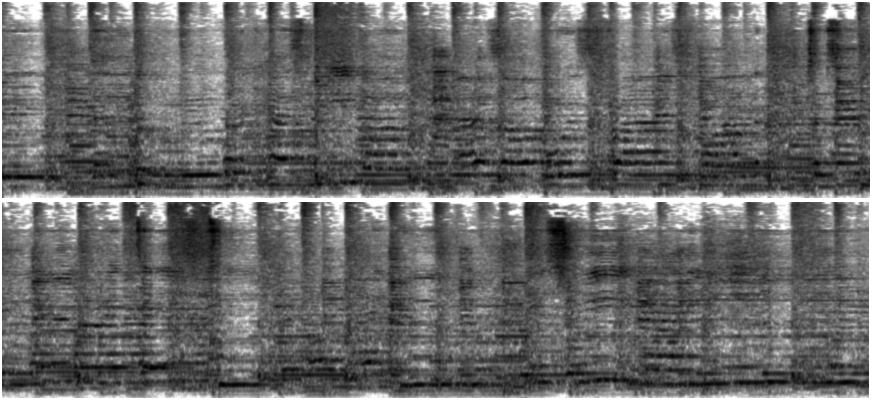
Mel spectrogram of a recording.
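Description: A man singing live into a handheld microphone with a rock band of piano, guitar, bass and drums behind him.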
